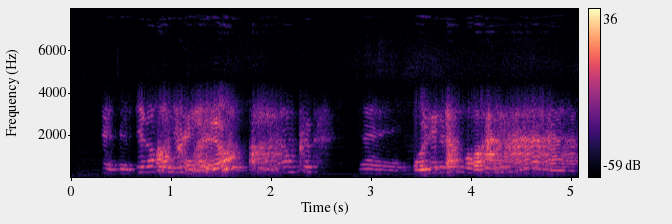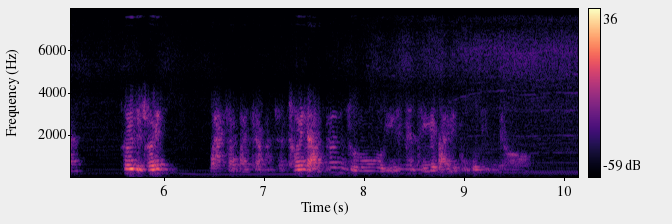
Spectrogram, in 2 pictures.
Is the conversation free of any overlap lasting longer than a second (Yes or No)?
No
